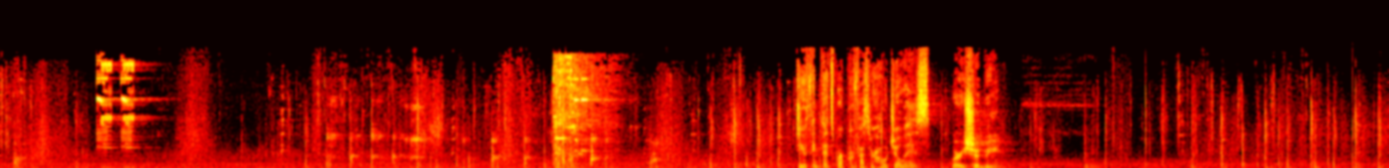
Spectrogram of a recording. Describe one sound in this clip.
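Footsteps tap on a hard, echoing floor.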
